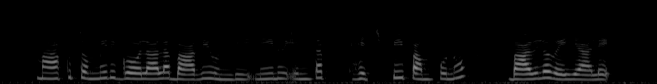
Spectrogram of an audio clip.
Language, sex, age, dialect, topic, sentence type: Telugu, female, 18-24, Telangana, agriculture, question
